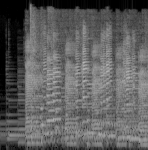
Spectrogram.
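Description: Instrumental cartoon music: a few plucked string notes fade out, then about half a second in a full, jazzy band comes in, louder.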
